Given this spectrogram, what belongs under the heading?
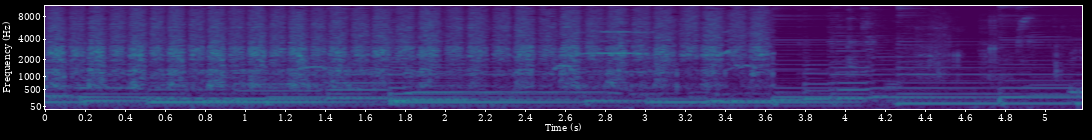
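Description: A steel wire wheel scrubs rust off metal with a loud, continuous abrasive rasp over a steady motor hum. Near the end the scrubbing thins into rougher, uneven strokes.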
